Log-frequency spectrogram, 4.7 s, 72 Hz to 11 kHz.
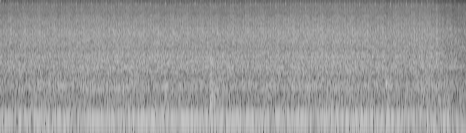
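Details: Holden Rodeo (2005 or 2008, stated both ways) brought in for a misfire, idle raised, engine oil found low: deep, steady, even idle with no stumble or miss throughout. The engine runs smoothly.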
